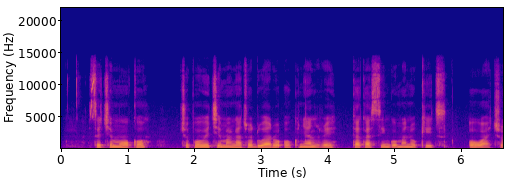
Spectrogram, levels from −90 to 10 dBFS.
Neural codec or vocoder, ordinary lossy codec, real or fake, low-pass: none; none; real; 14.4 kHz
